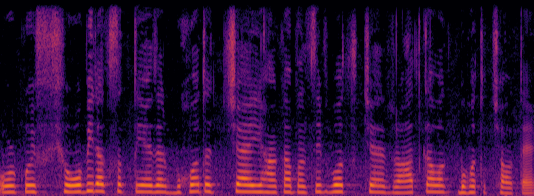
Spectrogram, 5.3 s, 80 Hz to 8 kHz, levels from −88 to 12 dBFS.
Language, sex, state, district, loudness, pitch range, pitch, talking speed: Urdu, female, Andhra Pradesh, Anantapur, -24 LUFS, 245-270 Hz, 260 Hz, 260 wpm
